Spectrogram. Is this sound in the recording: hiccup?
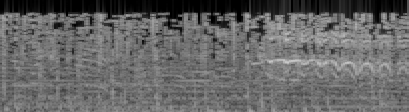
no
